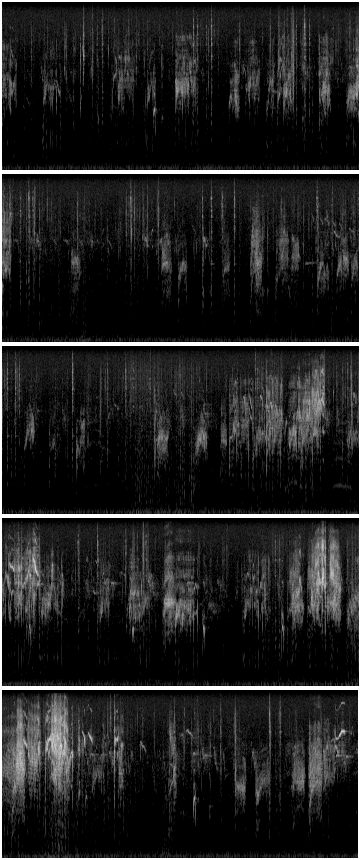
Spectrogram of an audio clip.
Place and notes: Luttons, UK - starlings on bird feeders ...
starlings on bird feeders ... open lavalier mic clipped to bush ... recorded in mono ... calls from collared dove ... blackbird ... dunnock ... greenfinch ... some background noise ...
